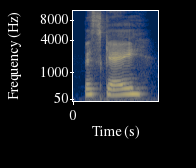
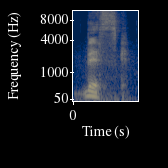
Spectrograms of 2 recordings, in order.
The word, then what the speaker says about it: bisque: Is it just bisque? Biscay? Biscuit? So that's why she's here now. Bisque. Good. Okay.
